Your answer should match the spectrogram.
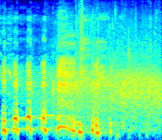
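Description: Audience applause for a member of the audience breaks out and builds into steady, dense clapping. Voices rise briefly over the start of it, then a continuous wash of claps carries on to the end.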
